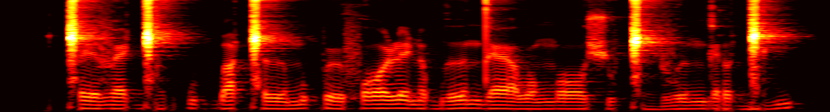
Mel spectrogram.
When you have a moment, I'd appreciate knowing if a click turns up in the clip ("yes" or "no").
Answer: yes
